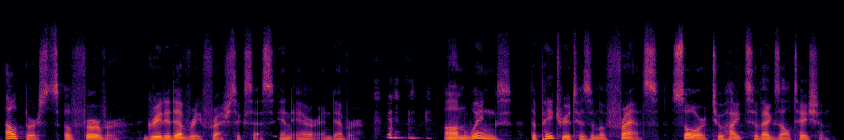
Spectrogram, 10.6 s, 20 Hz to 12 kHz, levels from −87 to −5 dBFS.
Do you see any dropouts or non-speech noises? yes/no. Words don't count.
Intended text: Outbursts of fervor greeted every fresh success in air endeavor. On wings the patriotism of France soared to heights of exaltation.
yes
